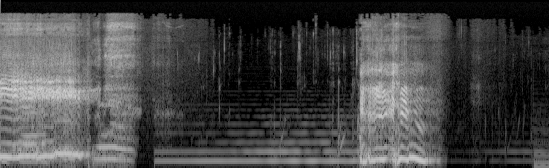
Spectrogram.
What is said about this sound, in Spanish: Ese problema que tienes en la voz. Esa carraspera es que te está cambiando la voz.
